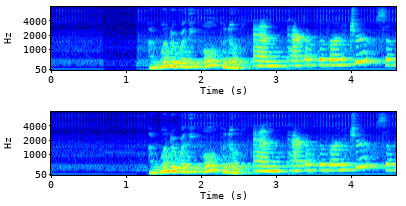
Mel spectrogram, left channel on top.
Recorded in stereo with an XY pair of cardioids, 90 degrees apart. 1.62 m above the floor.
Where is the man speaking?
10° left, 1.3 m.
